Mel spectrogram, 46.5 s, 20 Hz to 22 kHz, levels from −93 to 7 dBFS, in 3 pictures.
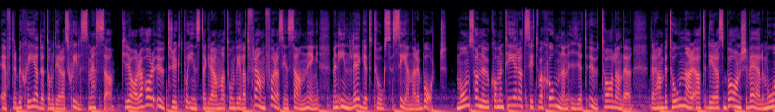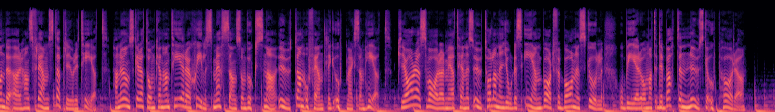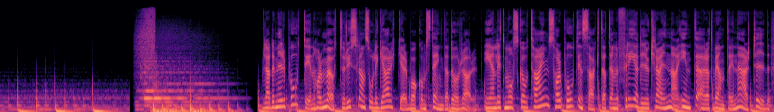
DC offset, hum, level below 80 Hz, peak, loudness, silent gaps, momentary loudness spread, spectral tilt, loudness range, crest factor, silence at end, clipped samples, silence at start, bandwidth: under 0.1%; none; -28 dBFS; -6 dBFS; -22 LUFS; 33.59-33.64 s, 36.06-36.14 s; 8 LU; -5.5 dB/octave; 3 LU; 14 dB; 0 s; under 0.1%; 0 s; 16 kHz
